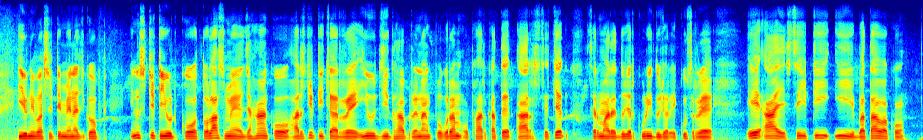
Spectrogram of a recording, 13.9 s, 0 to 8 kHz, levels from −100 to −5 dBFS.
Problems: constant background noise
